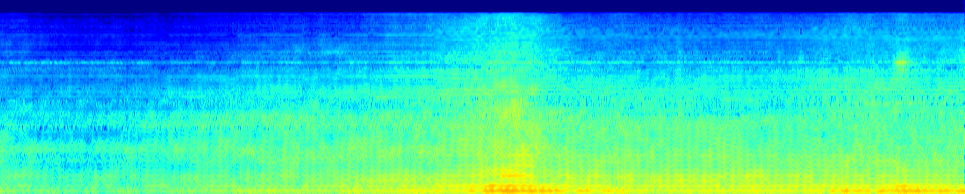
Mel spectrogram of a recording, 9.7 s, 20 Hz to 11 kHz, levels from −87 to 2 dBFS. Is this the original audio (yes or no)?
no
